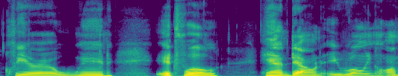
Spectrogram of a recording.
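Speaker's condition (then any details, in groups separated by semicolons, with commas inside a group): Cerebral palsy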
